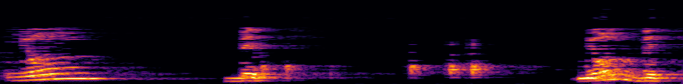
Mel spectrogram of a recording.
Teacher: لم ننطق بالنون، وإنما قلبنا هذه النون إلى ميم ولكن بغنة · Term: الإقلاب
